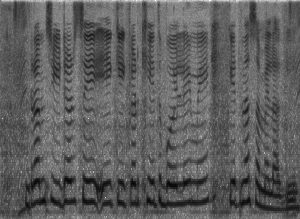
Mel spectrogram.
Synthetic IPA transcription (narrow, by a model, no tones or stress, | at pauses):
ɖɾəmsiːɖəɾseeːkeːkəɽkʰeːt̪boːɪlemẽkɪt̪nasɐməjlaːɡḭː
